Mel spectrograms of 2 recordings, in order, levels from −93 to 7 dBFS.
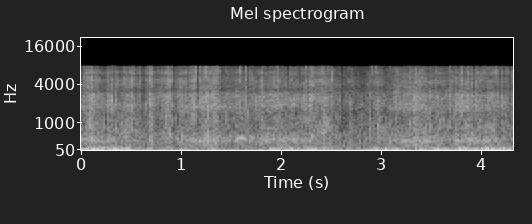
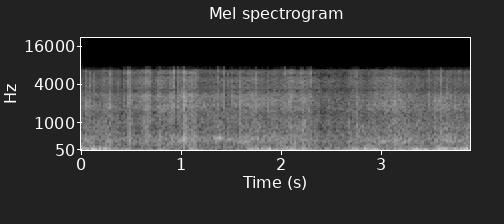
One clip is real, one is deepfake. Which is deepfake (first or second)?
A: second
